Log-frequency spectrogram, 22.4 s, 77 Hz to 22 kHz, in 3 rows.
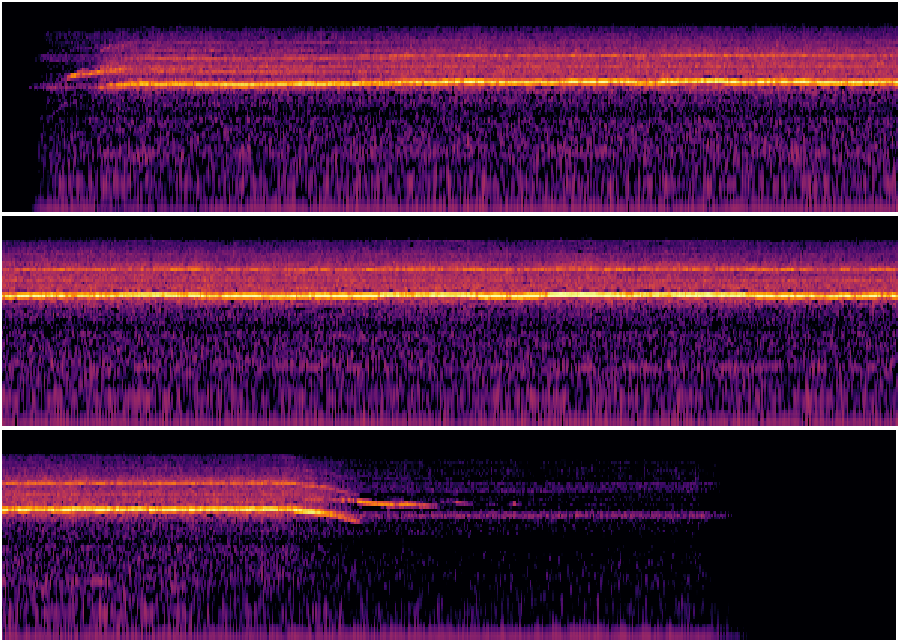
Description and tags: whistling kettle2
The Sound of a Kettle whistling as it comes to the boil on a gas hob.
Recorded on a Tascam DA-P1 Dat recorder and a Rode NT1000 microphone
